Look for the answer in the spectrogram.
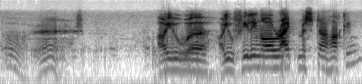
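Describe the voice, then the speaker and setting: A man acting in a 1950s radio drama as a fussy, polite but impatient museum official who speaks formally and haltingly. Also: on the high side, gravelly. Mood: fussy, flustered. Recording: muffled 1950s radio recording, faint noise.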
